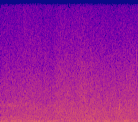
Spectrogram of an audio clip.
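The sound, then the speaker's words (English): A steady, soft wash of surf from a calm, empty ocean rolls on without pause under clouds in a blue sky, a continuous hiss of gentle waves with no voices or other sounds. “Clouds hang in a blue sky over a calm and empty ocean.”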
